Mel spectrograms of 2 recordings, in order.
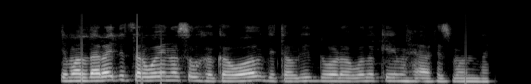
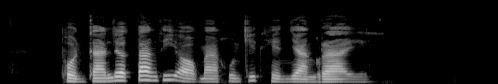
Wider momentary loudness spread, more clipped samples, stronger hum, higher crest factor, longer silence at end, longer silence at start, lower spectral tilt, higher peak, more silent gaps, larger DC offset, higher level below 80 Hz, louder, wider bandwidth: about the same, 10 LU vs 11 LU; neither; neither; about the same, 18 dB vs 22 dB; second, 0.4 s vs 1.3 s; about the same, 0.6 s vs 0.6 s; first, -7.5 dB/octave vs -5.5 dB/octave; about the same, -4 dBFS vs -2 dBFS; neither; neither; first, -60 dBFS vs -72 dBFS; about the same, -21 LUFS vs -21 LUFS; about the same, 10.5 kHz vs 11 kHz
